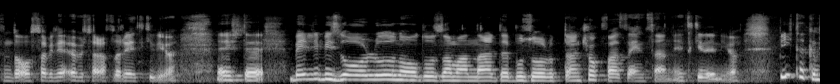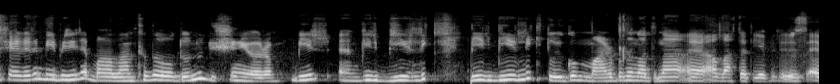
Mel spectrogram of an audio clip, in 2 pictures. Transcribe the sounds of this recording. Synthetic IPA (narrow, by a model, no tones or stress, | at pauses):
ɯnd̪ao̞lˠsabilʲɛʔømyɾt̪ʰaɾa̰flˠaɾɯɛt̪cʰilʲḭjo̰iʃt̪ʰɛ | bɛlʲːibizo̞ɾlˠuːno̞lˠd̪uːzamanlˠaɾd̪abuzo̞ɾlˠuk̚t̪ʰant͡ʃʰo̞kfazlˠainsa̰nɛ̰t̪cilʲe̞̰nḭjo̞b̥iɾt̪ʰakɯmʃe̞jlʲe̞ɾinbiɾbiɾijlʲɛbaːlˠant̪ʰɯlˠɯo̞lˠd̪uːnud̪yʃynyjo̞ɾumbiɾbiɾbiɾlʲicbiɾbiɾlʲicd̪ujɡunvaɾbununad̪ɯnaa̰lˠːahtd̪ad̪ije̞bilʲḭɾizɛ̰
